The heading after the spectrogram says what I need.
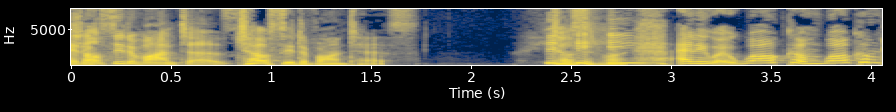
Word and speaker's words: Devantez: weird i even wrote i even wrote the middle syllable in all caps and then when i said it i put the emphasis in the wrong place devontes devontes it doesn't even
